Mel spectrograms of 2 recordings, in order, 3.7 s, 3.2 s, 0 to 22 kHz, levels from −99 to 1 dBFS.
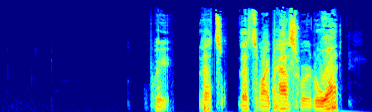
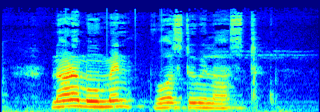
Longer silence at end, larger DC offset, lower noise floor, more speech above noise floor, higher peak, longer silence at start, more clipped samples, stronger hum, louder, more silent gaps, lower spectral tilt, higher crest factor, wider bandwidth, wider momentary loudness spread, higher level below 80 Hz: second, 0.35 s vs 0.65 s; neither; first, under -90 dBFS vs -52 dBFS; first, over 70 dB vs 30 dB; about the same, -4 dBFS vs -6 dBFS; first, 1.55 s vs 0.55 s; neither; neither; about the same, -20 LUFS vs -22 LUFS; neither; second, -2.5 dB/octave vs -6 dB/octave; about the same, 20 dB vs 18 dB; about the same, 16.5 kHz vs 15 kHz; second, 15 LU vs 18 LU; first, -50 dBFS vs -58 dBFS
